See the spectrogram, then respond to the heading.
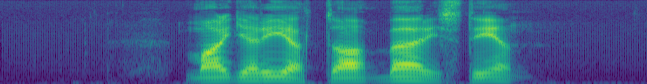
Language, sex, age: Swedish, male, 28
